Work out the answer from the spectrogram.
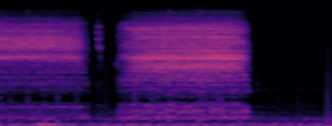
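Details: Wild barn owl nestlings in a nest box, two swallowing rodents at once; two long, breathy rasping hisses back to back, the second nearly a second long, then quiet.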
